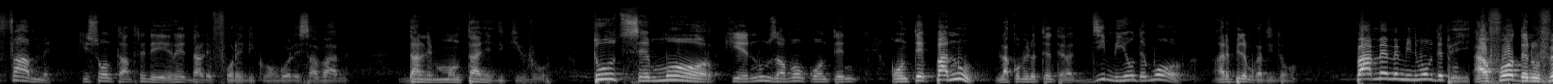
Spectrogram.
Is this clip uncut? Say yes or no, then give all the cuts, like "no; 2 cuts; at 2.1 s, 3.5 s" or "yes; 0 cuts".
no; 1 cut; at 14.6 s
